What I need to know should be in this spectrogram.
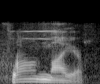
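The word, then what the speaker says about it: Gleann Maghair: I'm in a place called Glanmire, which is pronounced Glanmire, G-L-E-A-N-N, new word, M-A-G-H-A-I-R. That's what it is in Irish.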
